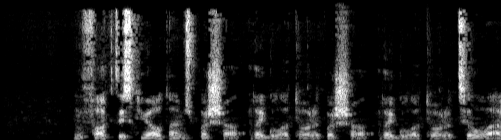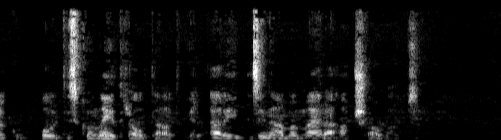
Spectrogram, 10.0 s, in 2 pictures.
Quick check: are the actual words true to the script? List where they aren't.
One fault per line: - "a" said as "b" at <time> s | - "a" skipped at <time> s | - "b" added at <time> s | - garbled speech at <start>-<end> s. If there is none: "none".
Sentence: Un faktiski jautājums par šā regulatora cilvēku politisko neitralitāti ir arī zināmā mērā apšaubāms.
- "par šā regulatora" added at 3.3 s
